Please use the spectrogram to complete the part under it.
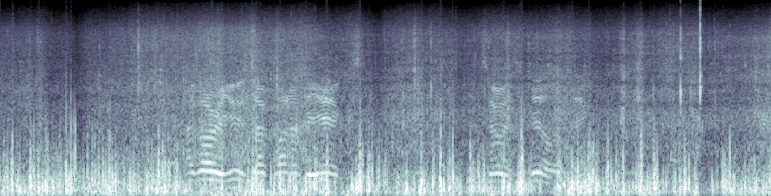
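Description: Water rushes and splashes past a boat's hull.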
